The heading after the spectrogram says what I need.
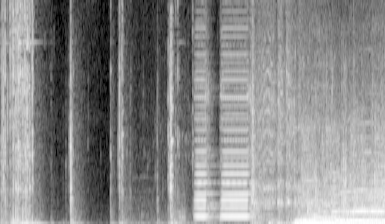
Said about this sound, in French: Et bah bonne nouvelle, en effet, le jour de naissance porte chance, puisque la voiture a klaxonné et a bien démarré,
